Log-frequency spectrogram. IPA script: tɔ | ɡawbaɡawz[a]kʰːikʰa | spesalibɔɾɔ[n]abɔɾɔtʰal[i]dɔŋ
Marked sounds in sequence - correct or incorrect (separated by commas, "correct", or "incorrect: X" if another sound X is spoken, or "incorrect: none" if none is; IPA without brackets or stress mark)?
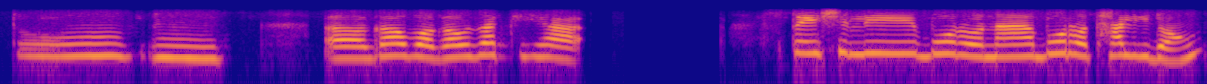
correct, correct, correct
